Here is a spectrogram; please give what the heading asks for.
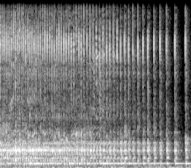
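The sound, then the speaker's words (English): A prize wheel spins with a dense, rapid rattle of ticks that gradually spread apart as it slows, each click becoming more distinct toward the end. “Let's start by spinning the wheel to see what we're going to talk about today.”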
